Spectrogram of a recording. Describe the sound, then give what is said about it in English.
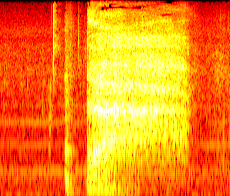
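Someone drinks water and swallows: a couple of quick wet clicks, then a loud, gulping rush lasting about a second before it goes quiet. No one speaks. “Grab some water real quick.”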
